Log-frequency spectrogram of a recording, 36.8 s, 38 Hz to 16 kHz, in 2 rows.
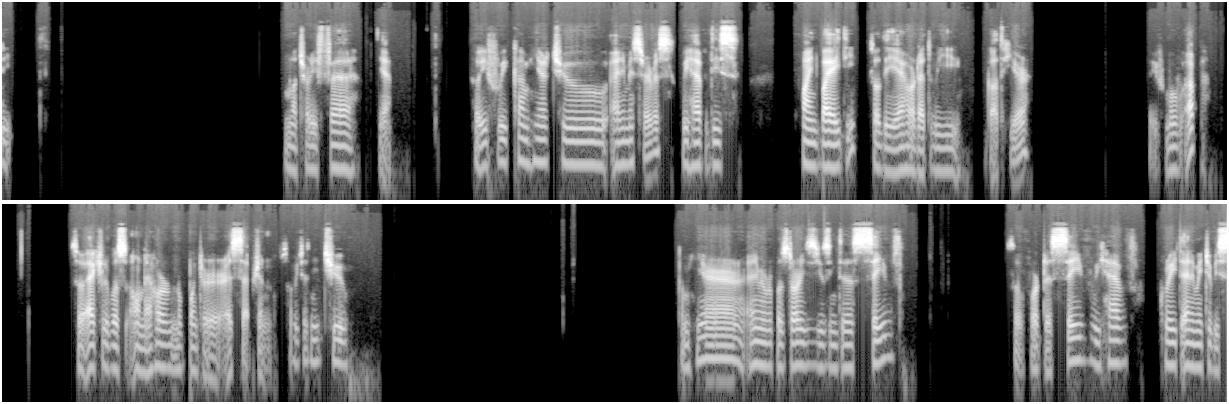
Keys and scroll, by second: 31.9 ctrl+Tab.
